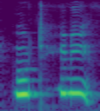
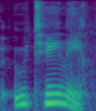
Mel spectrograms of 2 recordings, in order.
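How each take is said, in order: First: Squeaky chipmunk-high Jawa chirp; quick high Jawa yelp. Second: A cracking half-try at the Jawa squeak; strained, only somewhat higher Jawa attempt; failed Jawa voice. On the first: Retold or imitated. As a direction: pitch it way up like a tiny desert scavenger. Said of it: "I was gonna do the Jawa impression". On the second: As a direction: reach for the high Jawa voice but let it break. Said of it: "can't even do an impression 'cause my voice is just cracking up".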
